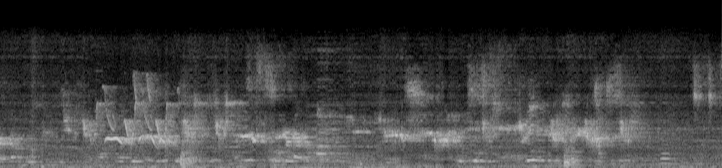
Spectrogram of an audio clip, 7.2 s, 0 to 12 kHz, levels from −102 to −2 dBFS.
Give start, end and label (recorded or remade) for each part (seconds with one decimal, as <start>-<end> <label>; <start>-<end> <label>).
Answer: 0.0-0.9 remade; 0.9-1.8 recorded; 1.8-7.2 remade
